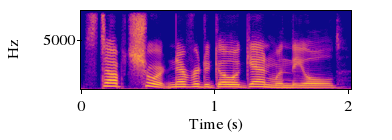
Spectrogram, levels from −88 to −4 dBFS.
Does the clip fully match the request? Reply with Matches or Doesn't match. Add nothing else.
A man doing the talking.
Doesn't match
